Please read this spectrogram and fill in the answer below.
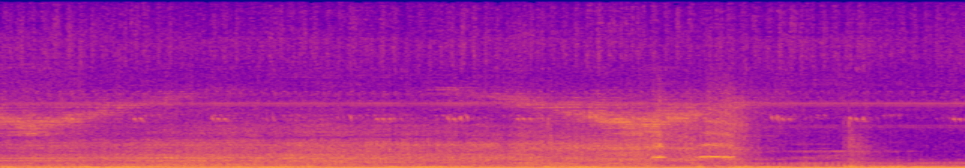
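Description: Film background score, a low rumbling drone with a faint regular tick, laid over the engine of a car driving slowly up a street. Near the end the rushing noise thins out and the music carries on alone.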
